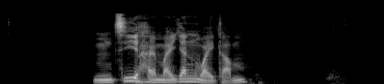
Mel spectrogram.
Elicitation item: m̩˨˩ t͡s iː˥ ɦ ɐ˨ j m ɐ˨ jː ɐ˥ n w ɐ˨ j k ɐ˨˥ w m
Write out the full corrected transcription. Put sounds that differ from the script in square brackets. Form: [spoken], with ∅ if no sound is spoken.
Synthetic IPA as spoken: m̩˨˩ t͡s iː˥ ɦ ɐ˨ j m ɐ˨ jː ɐ˥ n w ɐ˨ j k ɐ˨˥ [∅] m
